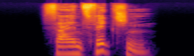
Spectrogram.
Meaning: science fiction
- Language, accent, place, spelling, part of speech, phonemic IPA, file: German, Germany, Berlin, Science-Fiction, noun, /ˌsaɪ̯.ənsˈfɪk.(t)ʃən/, De-Science-Fiction.ogg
